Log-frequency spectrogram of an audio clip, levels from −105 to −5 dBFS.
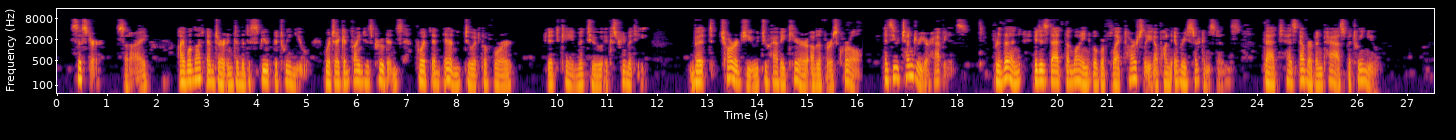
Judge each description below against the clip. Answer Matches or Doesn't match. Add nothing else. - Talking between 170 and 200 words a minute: Doesn't match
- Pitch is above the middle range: Doesn't match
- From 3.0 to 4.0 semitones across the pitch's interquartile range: Matches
